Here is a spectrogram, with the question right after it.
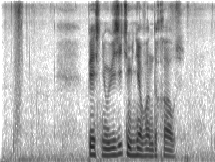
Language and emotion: Russian, neutral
